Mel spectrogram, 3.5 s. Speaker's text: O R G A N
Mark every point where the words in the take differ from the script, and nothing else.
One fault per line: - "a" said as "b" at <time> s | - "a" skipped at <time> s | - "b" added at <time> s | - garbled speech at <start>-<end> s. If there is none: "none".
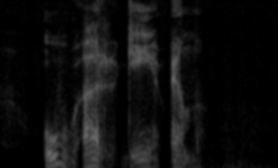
- "A" skipped at 2.0 s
